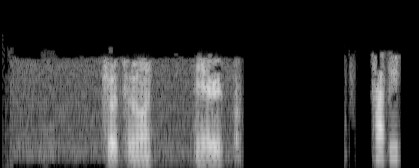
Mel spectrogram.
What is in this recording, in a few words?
Fire Dispatch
